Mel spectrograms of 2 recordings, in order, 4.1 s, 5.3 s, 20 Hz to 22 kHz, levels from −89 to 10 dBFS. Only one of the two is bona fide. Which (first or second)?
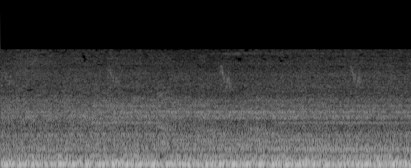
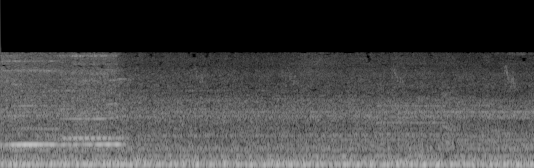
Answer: second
